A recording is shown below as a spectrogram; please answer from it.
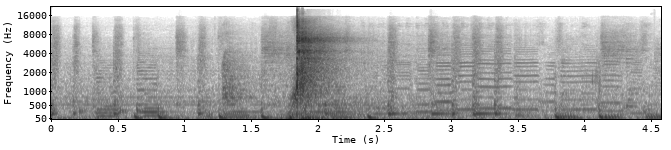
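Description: A Cobra Darkspeed golf driver, US-spec Ling model with stiff flex shaft, strikes a ball with one sharp, bright crack near the middle, set against a steady layer of background music.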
